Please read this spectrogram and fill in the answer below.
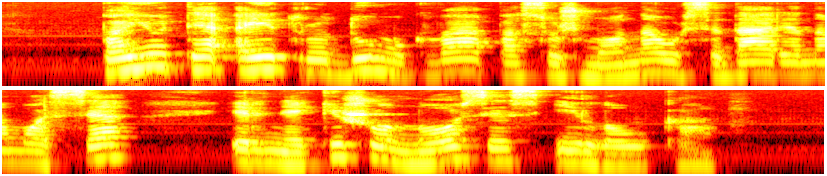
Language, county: Lithuanian, Šiauliai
